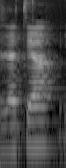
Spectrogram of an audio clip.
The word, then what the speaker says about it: Aditya: My name is Aditya. You spell it A-D-I-T-Y-A.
